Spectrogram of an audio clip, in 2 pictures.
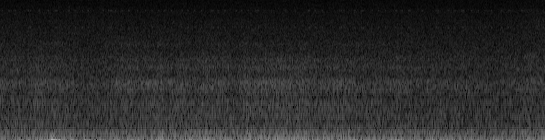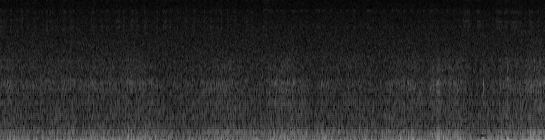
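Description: Low, steady rumble of wind on the microphone over choppy water, with a single knock about half a second in.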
